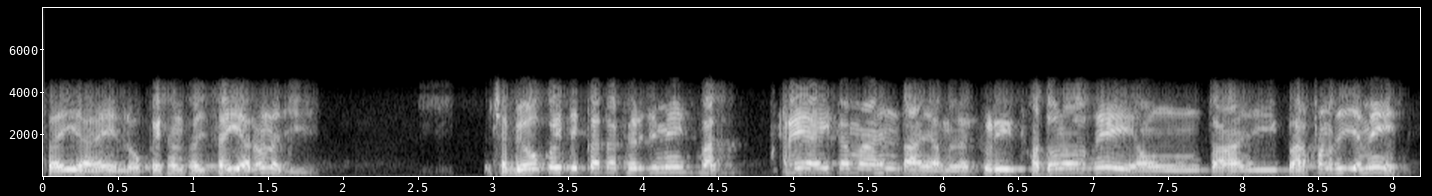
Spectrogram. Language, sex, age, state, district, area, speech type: Sindhi, male, 30-45, Madhya Pradesh, Katni, urban, conversation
